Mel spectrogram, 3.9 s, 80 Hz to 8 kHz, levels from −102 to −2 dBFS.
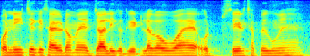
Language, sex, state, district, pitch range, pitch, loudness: Hindi, male, Uttar Pradesh, Shamli, 125-135 Hz, 130 Hz, -18 LUFS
